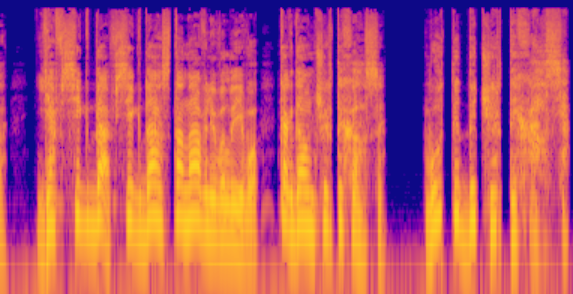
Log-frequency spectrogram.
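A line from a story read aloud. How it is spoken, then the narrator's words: Tender nasal tearful exclamation. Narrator (Russian): красавица музыкальным нежным голосом, немного гнусавым после плача, воскликнула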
